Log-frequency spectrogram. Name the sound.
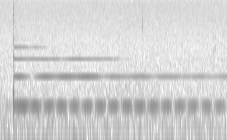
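bell ringing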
